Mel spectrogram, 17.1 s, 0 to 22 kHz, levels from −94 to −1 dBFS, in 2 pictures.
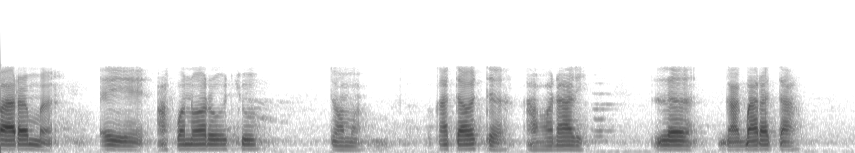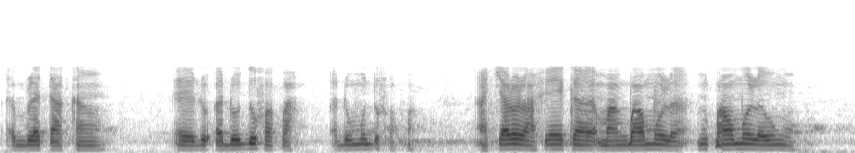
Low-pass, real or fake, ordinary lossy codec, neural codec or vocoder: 3.6 kHz; real; Opus, 64 kbps; none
